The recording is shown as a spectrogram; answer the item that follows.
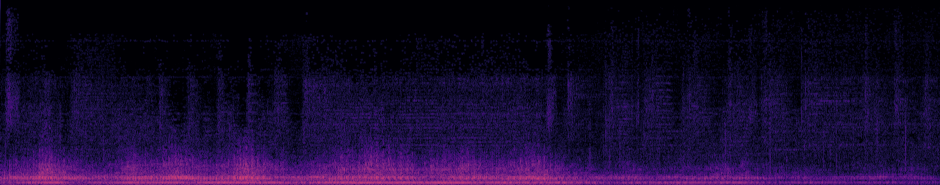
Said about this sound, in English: Turn back to the airport. We're going to land and do some investigating.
